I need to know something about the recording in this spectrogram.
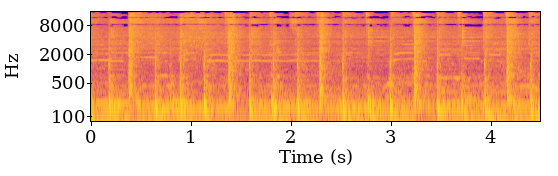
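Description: Acoustic drum kit played live over a pop backing track: kick, snare and cymbal strikes in a steady beat, with the track's bass and synth notes underneath.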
